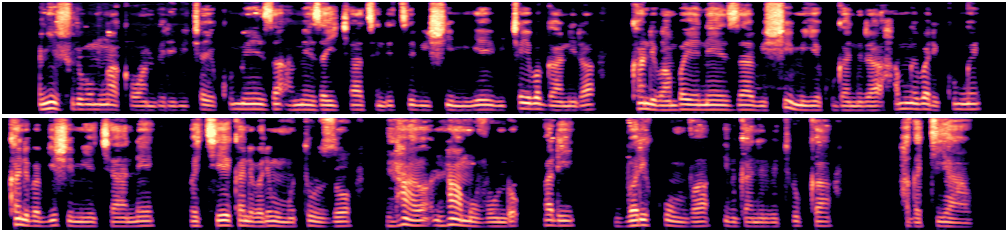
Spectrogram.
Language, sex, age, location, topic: Kinyarwanda, male, 18-24, Huye, education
